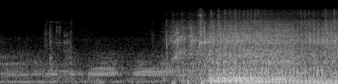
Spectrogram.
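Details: Snowblower being readied for sale, started after a new valve was fitted and hose clamps were tightened: a few rough pulls, then the small engine catches and settles into a steady, even run with no misses; it sounds healthy.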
